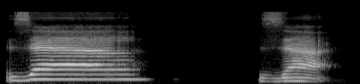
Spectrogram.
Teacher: Sharp sound, make it 4 counts long because this is mad munfasil jais. · jim is majhura letter, so there should not be any flow of breath or sound.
